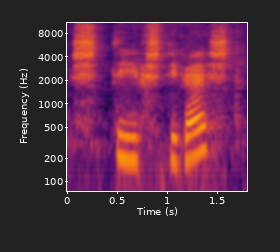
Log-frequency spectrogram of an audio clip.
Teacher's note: So remember, as usual, the very end, the ão, is very soft in terms of pronunciation, and we're always making the E soft with the estive, estiveste, and the S is sh sounding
